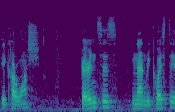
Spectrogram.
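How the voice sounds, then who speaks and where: A man speaks in a normal speaking voice with an American accent, at a fairly slow pace. His pitch is fairly high, with ordinary pitch variation. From South Texas. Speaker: city planner; presenter. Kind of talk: formal staff report reading. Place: hall.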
